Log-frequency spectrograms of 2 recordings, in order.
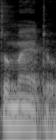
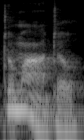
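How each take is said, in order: First: The word is said in a non-British accent. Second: The word is said in a British accent. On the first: "I read the word and I say, this is tomato for sure" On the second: "in the British accent, they call it tomato"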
